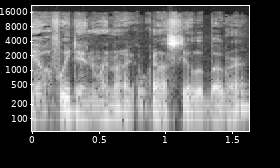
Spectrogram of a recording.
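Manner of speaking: quick, hushed whisper. Speaking quickly to the group during a ceremony, in character: whispering. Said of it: "whisper to the group".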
